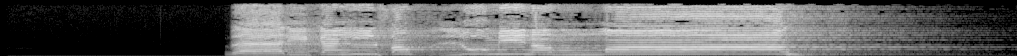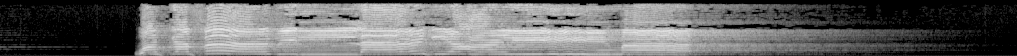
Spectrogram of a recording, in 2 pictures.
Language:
Arabic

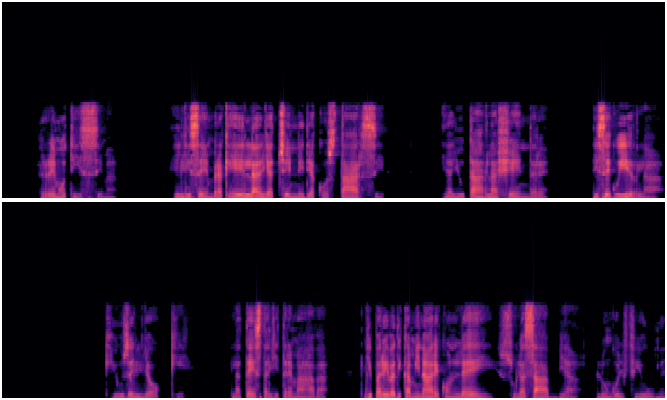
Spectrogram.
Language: Italian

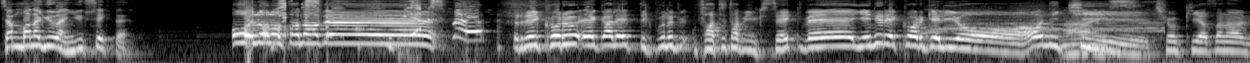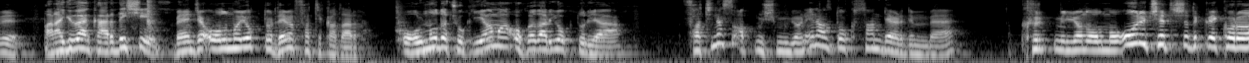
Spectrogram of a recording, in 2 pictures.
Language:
Turkish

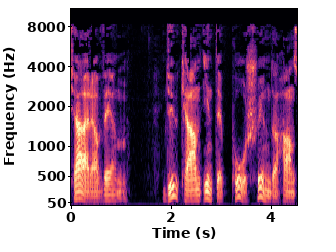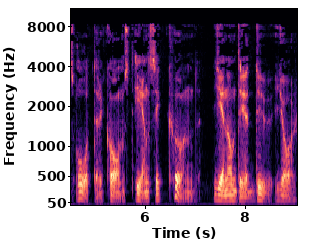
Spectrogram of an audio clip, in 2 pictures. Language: Swedish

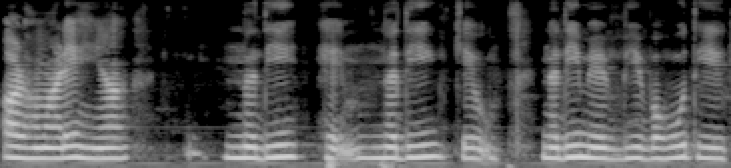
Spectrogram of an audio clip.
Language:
Urdu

